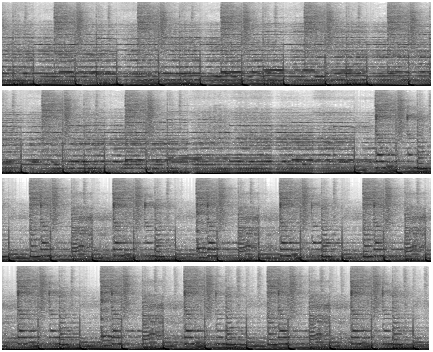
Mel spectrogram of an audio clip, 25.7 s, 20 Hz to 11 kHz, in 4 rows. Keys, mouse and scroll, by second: 0.5 click, 1.6-4.1 drag, 7.9 3, 8.8 click, 9.2 alt+click, 10.4 alt+shift+click, 11.7 alt+shift+click, 12.8 alt+shift+click, 13.9 alt+shift+click, 15.1 alt+shift+click, 16.3 alt+shift+click, 18.0 alt+shift+click, 19.5 alt+shift+click, 21.0 alt+shift+click, 22.3 alt+shift+click, 23.5 alt+shift+click, 24.7 alt+shift+click.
